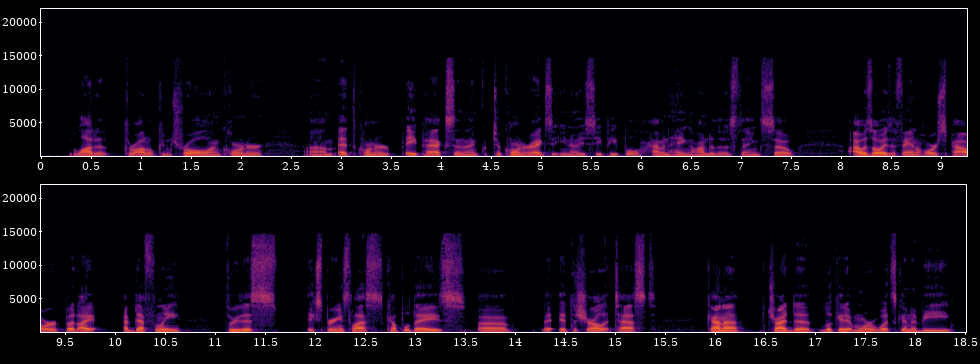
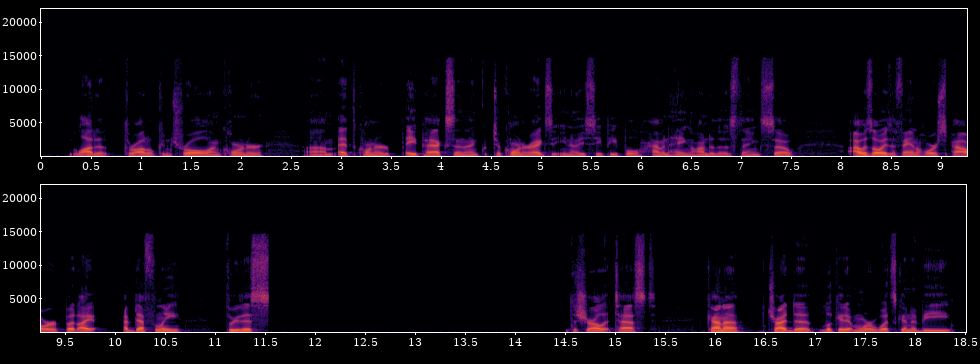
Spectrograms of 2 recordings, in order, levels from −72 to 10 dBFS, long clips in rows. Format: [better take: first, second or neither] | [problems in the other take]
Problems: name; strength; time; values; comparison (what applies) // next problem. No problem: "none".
first | audio cutting out; at 12 s for 3 s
